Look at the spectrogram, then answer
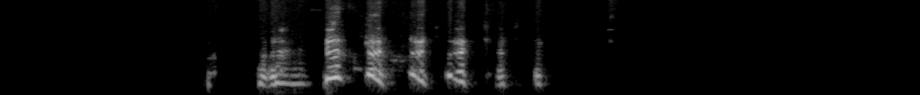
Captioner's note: laughing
